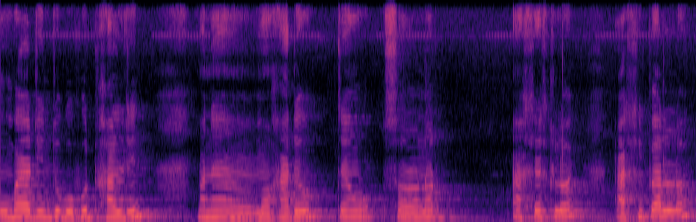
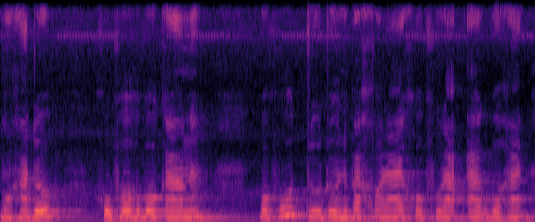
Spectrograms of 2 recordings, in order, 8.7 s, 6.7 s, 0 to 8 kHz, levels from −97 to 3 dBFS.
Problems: constant background noise, echo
